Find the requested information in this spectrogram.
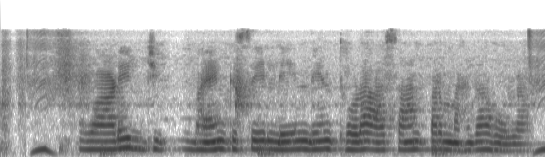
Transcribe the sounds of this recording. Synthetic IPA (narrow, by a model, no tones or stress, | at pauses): ʋaːɽɪd͡ʒ | bɛ̃ːŋkseleːnd̪eːnt̪ʰoːɽaaːsaːnpəɾməɦɡ̪aːɦoːlaː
